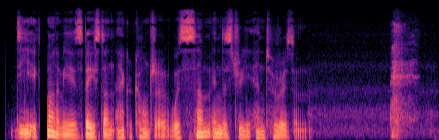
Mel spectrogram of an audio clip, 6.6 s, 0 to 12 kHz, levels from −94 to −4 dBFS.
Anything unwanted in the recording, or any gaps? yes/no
yes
